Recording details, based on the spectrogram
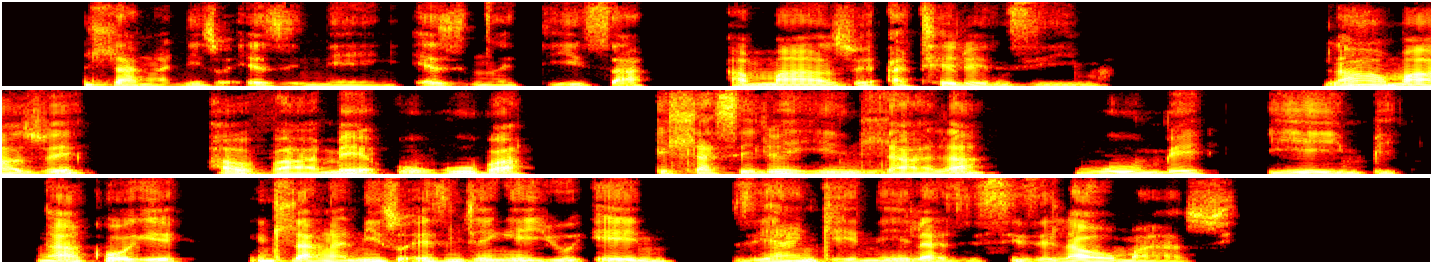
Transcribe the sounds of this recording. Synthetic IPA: inɬaŋanisɔʔezineŋieziŋ͡ǀed̥ʱisa̰ | a̰mazwɛʔatʰɛlwend͡zʱiːma | lawamazwɛ | avamɛuɣuβa | ɛɬasɛlwɛjind͡ɮʱala | ɣumbʱɛ | jiːmpʼi | ŋakʰɔɣɛ | inɬʼaŋanisɔ̰ʔezind͡ʒʱɛŋejuʔɛn | zijaŋɛnɛlazisizɛlawɔmaːz̥wɛ

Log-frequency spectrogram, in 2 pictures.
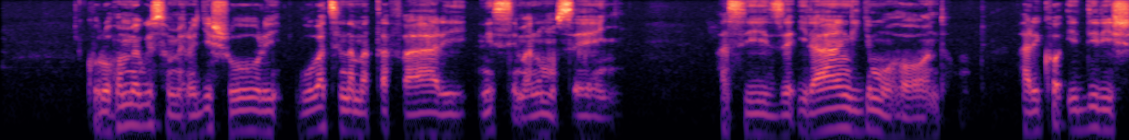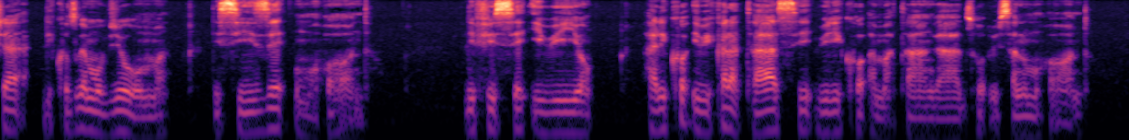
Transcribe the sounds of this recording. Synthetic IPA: kʰuɾuɦome̞ɡwiːso̞me̞ɾo̞ɾɟiʃuːɾiɡwuːβat͡se̞namatʰafaɾinisimanumuse̞ːɲi | hasize̞ʔiɾaːŋɡiɾɟumuho̞ːndo̞ | haɾikʰo̞ʔidiɾiʃaɾikʰo̞zwe̞muvjuːma | ɾisize̞umuhoːndo̞ | ɾifise̞ʔiβijo̞ | haɾikʰo̞ʔiβikʰaɾatʰaːsiβiɾikʰo̞ʔamatʰaːŋɡaːzo̞βisanumuho̰ːndo̞

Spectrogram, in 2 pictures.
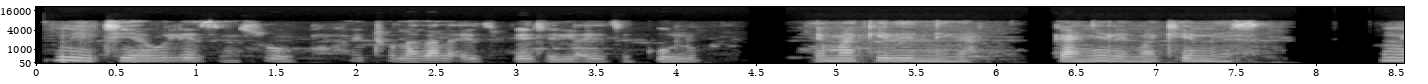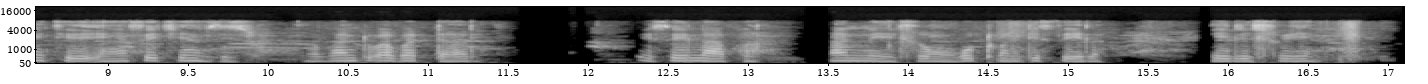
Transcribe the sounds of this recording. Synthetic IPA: imitʰijawulezint͡sʼuɣuɛtʰɔlaɣala̰ʔezib̥ʱɛɮɛlaezikʼulu | ɛmakʼiliniɣa | ɣaɲɛlɛmakʰemisi̥ | imitʰilɛɛŋasɛt͡ʃʼend͡zʱiswaŋaβantʼuaβad̥ʱala | isɛlapʰaː | mɛɬɔŋoɣutʰontʼisɛlaeliɬweːni

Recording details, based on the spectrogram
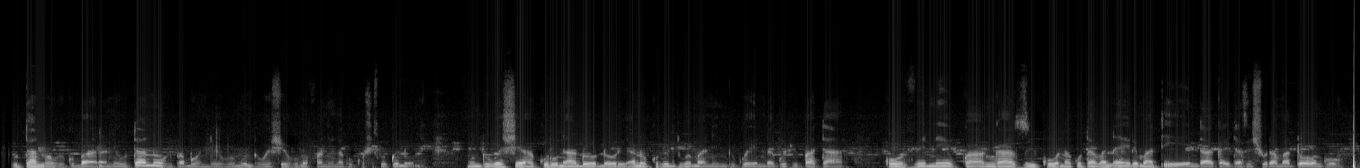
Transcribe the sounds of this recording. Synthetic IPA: utano̞ɦwe̞kuɓaɾane̞utano̞ɦwe̞paɓo̞ndeɦwe̞muntuwe̞ʃe̞ɦuno̞fanirakukoʃi̥swakwe̞mḛːnemuntuwe̞ʃe̞ɦakuɾunaɗo̞ɗoɾiano̞kurweɗirwamaniŋɡikue̞ndakuvipatara | ko̞ve̞nekwaŋɡaʐikuonakutaʋanaɦiɾe̞matendaːkaitase̞ʃuɾamato̞ːŋɡo̞

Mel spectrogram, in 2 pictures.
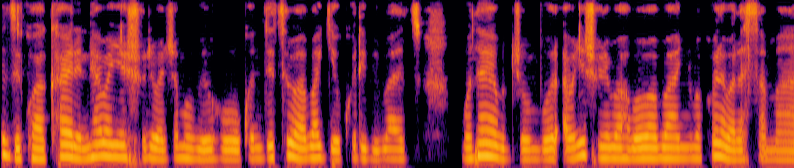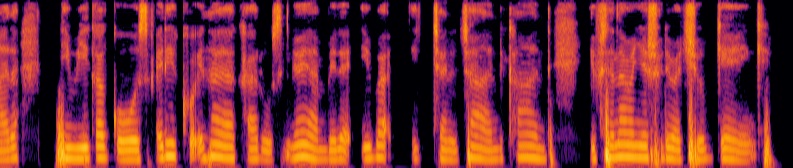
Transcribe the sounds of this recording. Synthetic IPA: awezikwaːkʰaɾe̞nihaβaɲe̞ʃuːɾiβad͡ʒamuβiɾuɦukonde̞t͡se̞βaββaɡieukʰoɾiβiβaz̥omun̥haɾajaβud͡ʒuːmbuɾaʔaβaɲe̞ʃuːɾiβaɦoβaβaβaɲumakuβe̞ːɾaβaɾasa̰maɾan̥iβiːɡaɡo̞ːseaɾikʰo̞ʔḭn̥haːɾajakʰaɾusinijojaːmbe̞ɾeiβa | t͡ʃaːne̞t͡ʃaːne̞kʰaːndiːfi̥se̞naβaɲe̞ʃuːɾiβat͡ʃijub̚ɡe̞ːŋɡe

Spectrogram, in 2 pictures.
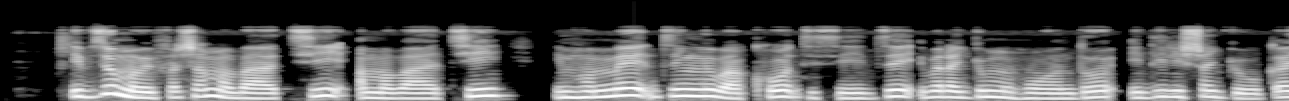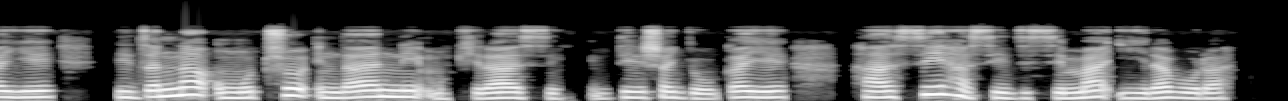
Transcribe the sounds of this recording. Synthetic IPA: ivjuːmaβifaʃamaβatʰiamaβaːtʰiː | m̥ɦo̞me̞ziɲuβakʰo̞zisize̞ʔiβaɾaɾɟuːmuɦoːndo̞idiɾiʃaɾɟuːɡaje̞ | ɾizanaʔumut͡ʃo̞ʔindanimukʰiɾaːsiːdiɾiʃaɾɟuːɡ̥aje̞ | haːsiɦasizisimajiɾaβuɾa

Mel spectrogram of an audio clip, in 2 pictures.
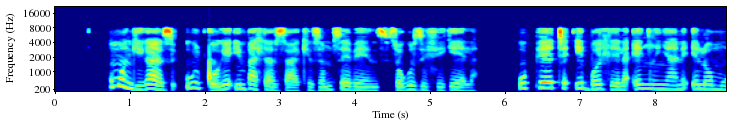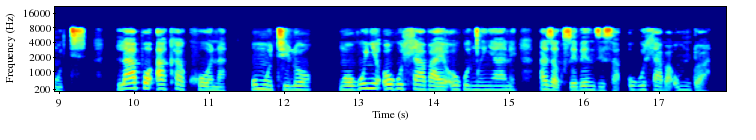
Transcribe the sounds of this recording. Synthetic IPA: umoŋiɣaziuɡ͡ǃʱɔɣɛʔimpʼaɬazakʰɛzom̩sɛβend͡zʱizoɣuziviɣɛːla | upʰɛtʰɛʔibʱɔɮɛlaʔeŋ͡ǀiɲanɛʔɛlomuːtʰi̥ | lapʰɔʔakʰakʰɔna | umutʰilɔ | ŋoɣuɲɛʔoɣuɬaβajɔ̰ʔoɣuŋ͡ǀiɲanɛazaɣu̥sɛβend͡zʱisa̰uɣuɬaβa̰ʔum̩tʼwaːna

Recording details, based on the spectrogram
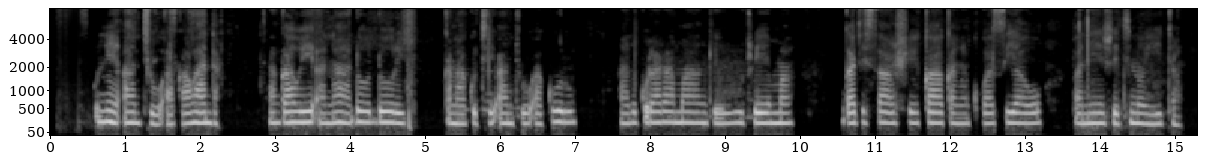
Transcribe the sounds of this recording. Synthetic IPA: kune̞ʔantʰuakawanda | aŋɡaweʔanaɗo̞ɗo̞ɾe | kanakutʰiʔantʰuʔakuru | arikuɾaɾamaŋɡe̞ure̞ma | ŋɡatisaʃe̞kakanakuasijawo̞ | pane̞ʐe̞tʰino̞iːtʰa

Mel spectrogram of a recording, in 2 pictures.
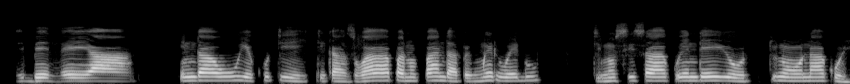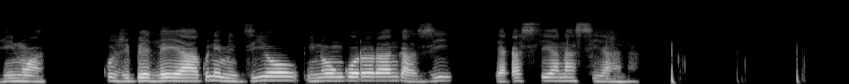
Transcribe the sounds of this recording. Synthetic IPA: ʐibʱeɮeja | indauje̞kutitikazwapano̞pandape̞mweɾiwe̞ɗu | tino̞sisakue̞ndeijo̞tino̞ːnakuɦinwa | kuʐibʱe̞ɮe̞jakune̞mid͡zijo̞ino̞ːŋɡo̞ɾo̞ɾaŋɡazi | jakasijanasijaːna

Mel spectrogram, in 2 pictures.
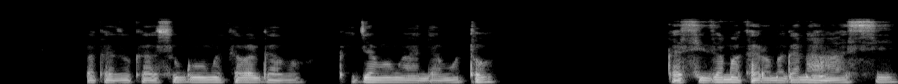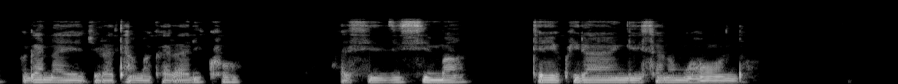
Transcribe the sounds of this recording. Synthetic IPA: βakazukʰasuɡuːmwekʰaβaɡaβo | kʰaɟamwomŋaːndamutʰo̞ | kasizamakʰaɾʔomaɡanahaːsimaɡanajeɟuɾatʰamakʰaɾa̰ɾikʰo̞ | hasizisima | tʰejekwiːɾaːŋɡisanomuho̞ːndo̞

